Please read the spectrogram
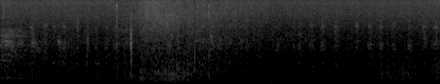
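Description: Near silence: faint outdoor bush ambience with a few faint ticks.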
